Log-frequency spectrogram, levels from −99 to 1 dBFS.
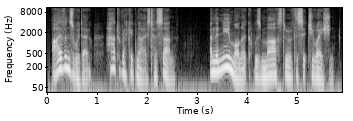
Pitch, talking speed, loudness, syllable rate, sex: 115 Hz, 150 wpm, -17 LUFS, 5.4 syllables/s, male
